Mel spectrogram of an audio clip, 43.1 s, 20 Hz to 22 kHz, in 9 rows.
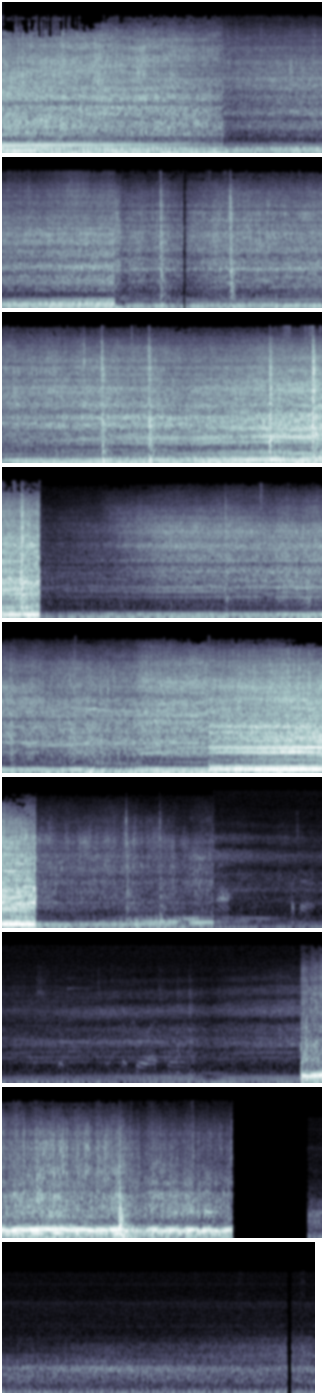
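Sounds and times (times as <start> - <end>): vehicle engine driving through snow: 0.0 - 37.1
sharp knocks: 11.0 - 12.6, 13.2 - 15.0.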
